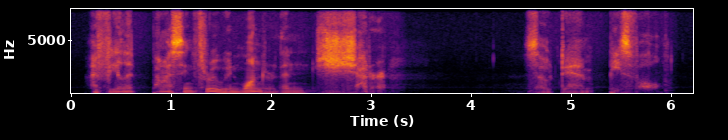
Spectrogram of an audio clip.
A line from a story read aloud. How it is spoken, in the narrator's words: I whisper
